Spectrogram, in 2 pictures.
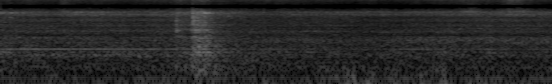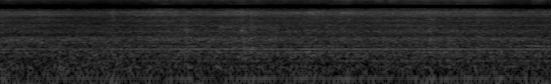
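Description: Hoe chuckers (excavator-based log loaders) running their diesel engines steadily under load, with a steady high hum over the engine noise. A loud clunk comes about two seconds in and a few lighter knocks follow as the machines handle logs.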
